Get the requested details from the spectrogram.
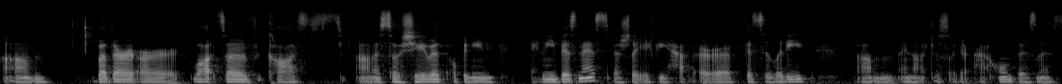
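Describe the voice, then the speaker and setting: The man's voice sits fairly low and shows vocal fry. He keeps a moderate pace with ordinary pitch variation. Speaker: animal rescue founder. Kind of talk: announcement to camera. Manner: halting, many fillers.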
